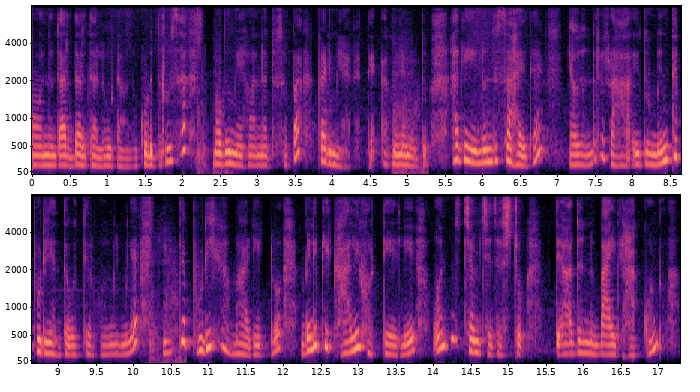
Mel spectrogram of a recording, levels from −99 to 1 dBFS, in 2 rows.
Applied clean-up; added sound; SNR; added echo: neural separator model SepFormer DNS4.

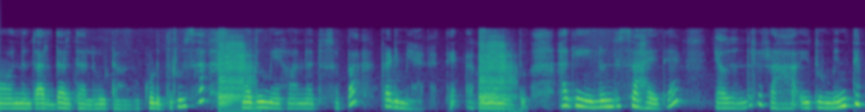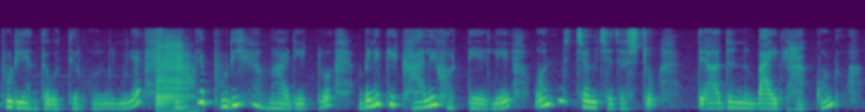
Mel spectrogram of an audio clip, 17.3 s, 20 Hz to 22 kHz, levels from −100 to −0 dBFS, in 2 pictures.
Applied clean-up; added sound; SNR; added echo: none; Fart; 2 dB; none.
